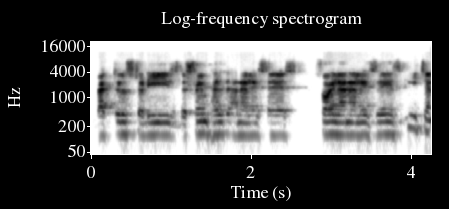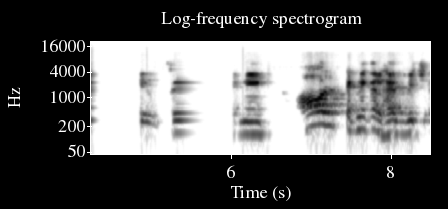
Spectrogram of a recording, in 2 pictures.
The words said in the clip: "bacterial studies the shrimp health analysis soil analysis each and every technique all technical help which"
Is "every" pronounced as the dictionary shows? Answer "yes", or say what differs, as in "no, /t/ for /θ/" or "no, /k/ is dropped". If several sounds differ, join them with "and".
no, /f/ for /v/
